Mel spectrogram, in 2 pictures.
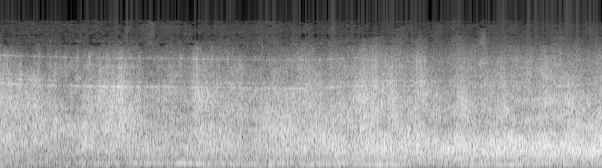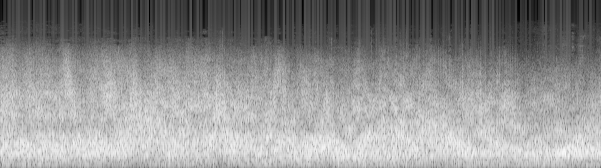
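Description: AMX light attack jet's Rolls-Royce Spey turbofan making a display pass: a loud, steady rushing jet noise with a faint high whine that drops slightly in pitch early on. It grows louder from about four seconds in and swells to its loudest near the end as the jet turns away.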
